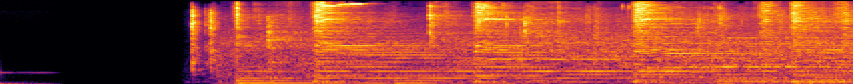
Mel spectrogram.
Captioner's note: audience cheering; rousing country music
